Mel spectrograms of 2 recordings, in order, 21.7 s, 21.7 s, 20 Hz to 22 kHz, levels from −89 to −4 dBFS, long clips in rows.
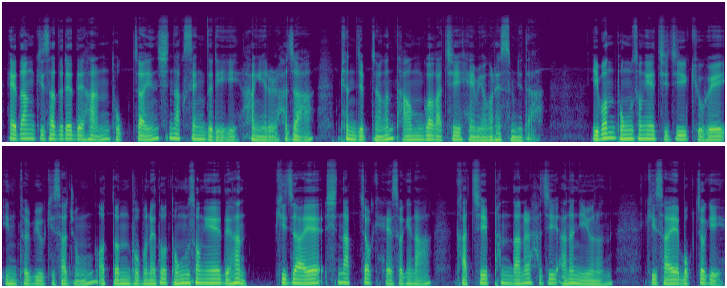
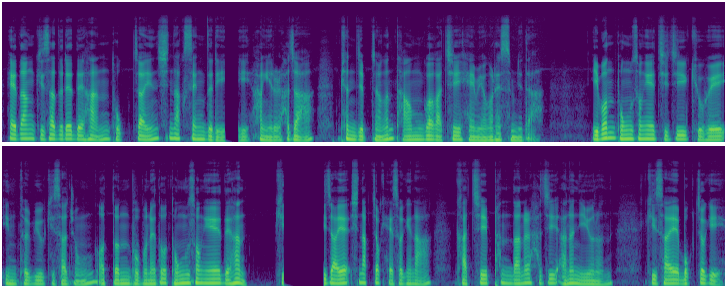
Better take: first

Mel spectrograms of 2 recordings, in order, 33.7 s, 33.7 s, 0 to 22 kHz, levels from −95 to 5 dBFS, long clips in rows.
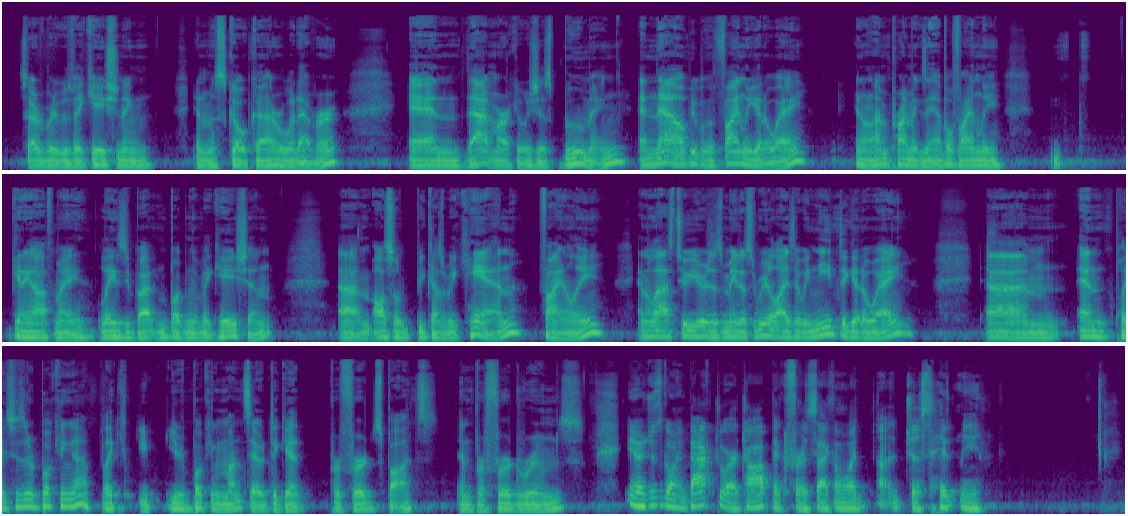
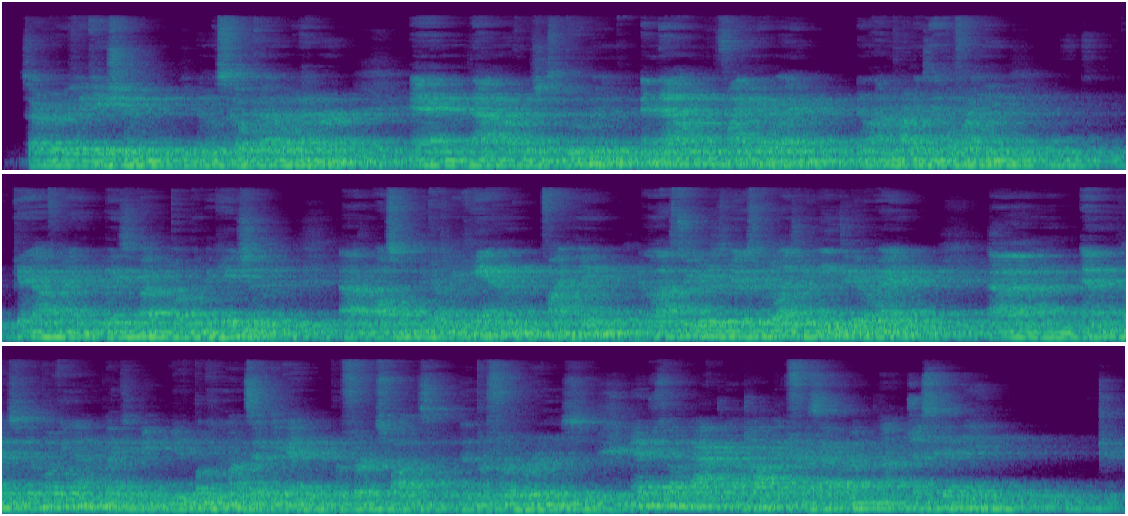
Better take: first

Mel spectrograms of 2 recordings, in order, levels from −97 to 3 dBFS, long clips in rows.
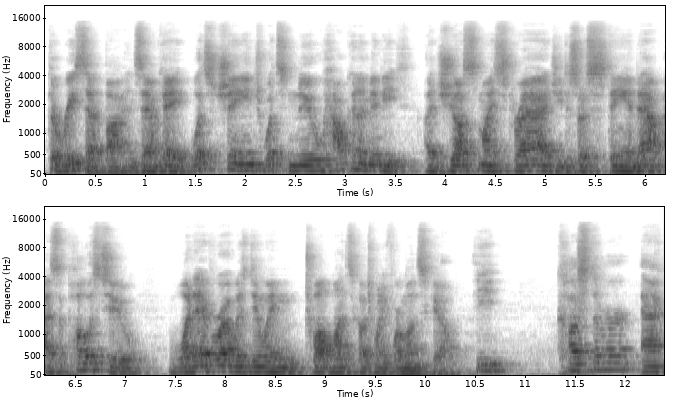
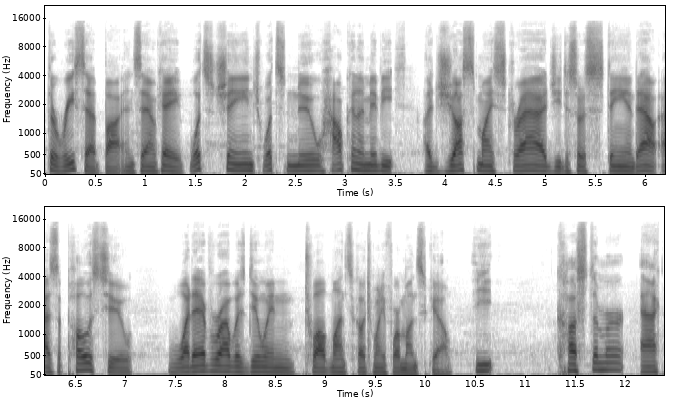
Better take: second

